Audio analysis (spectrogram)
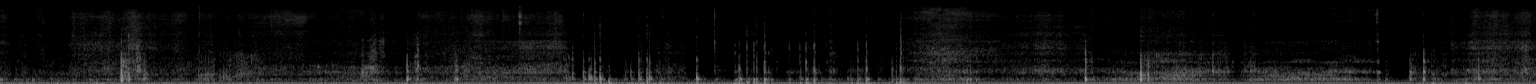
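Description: Fingertips and short nails tap and scratch the sides and top of a closed, medium-sized corrugated cardboard shipping box with labels, hollow and holding packed contents, resting on a table. Soft, dull taps and papery scratching come in uneven bursts over a steady low hum.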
